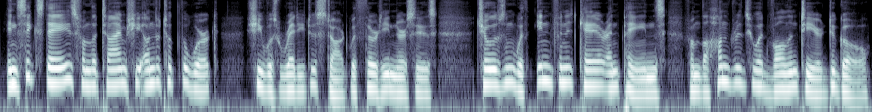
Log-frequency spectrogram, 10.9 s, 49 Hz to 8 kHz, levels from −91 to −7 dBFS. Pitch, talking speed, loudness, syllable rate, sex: 150 Hz, 175 wpm, -17 LUFS, 4.7 syllables/s, male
